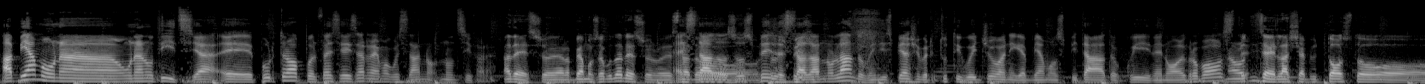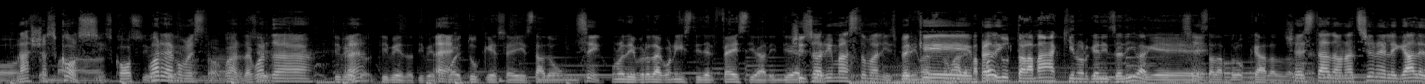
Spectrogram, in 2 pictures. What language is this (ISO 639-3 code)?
ita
